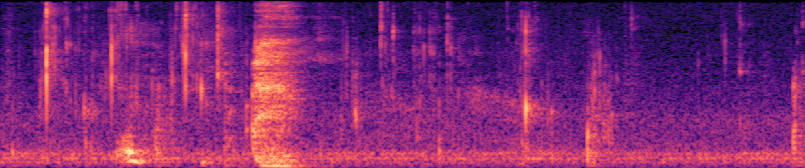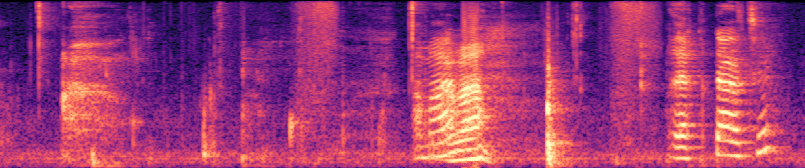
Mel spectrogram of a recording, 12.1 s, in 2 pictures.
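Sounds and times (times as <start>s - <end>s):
soft chewing: 0.0s - 9.2s.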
